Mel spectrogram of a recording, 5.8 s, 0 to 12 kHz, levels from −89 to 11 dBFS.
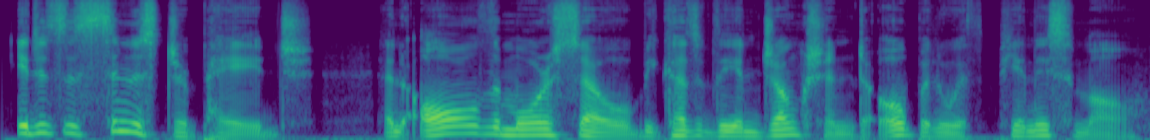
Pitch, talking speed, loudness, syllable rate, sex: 120 Hz, 190 wpm, -19 LUFS, 5.3 syllables/s, male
